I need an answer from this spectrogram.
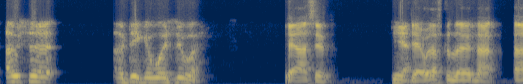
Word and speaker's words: Osa Odighizuwa: I'll let you pronounce his name. Osa. Don't go with it. I'll start. It's Osa Odighizuwa.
